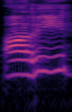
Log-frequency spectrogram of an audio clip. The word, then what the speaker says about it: Henri: I'm saying it in French because it's spelled in French. But Henri, Okay.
